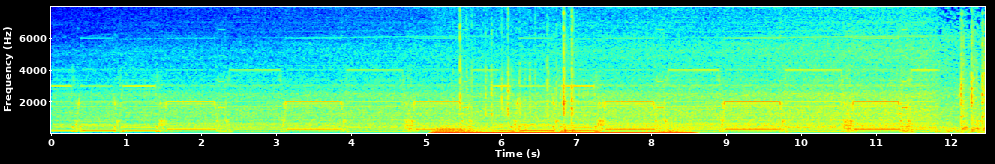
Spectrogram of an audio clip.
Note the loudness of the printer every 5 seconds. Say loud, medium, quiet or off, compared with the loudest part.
medium, loud, loud.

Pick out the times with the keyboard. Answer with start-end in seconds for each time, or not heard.
5.0-8.7.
